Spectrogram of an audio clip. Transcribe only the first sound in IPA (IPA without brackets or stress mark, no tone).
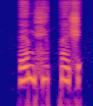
ɛ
